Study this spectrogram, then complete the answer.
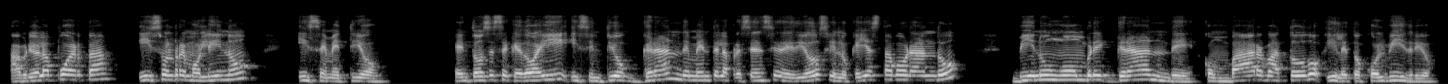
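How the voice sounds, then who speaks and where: A woman's voice: mid-range voice, a little slow. A woman preaching a sermon from Peru, retelling a story and acting out quotes, with some English phrases.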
